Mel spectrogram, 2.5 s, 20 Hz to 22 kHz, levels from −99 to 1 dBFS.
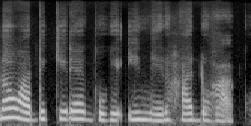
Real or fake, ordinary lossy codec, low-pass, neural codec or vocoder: fake; none; none; codec, 44.1 kHz, 2.6 kbps, DAC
